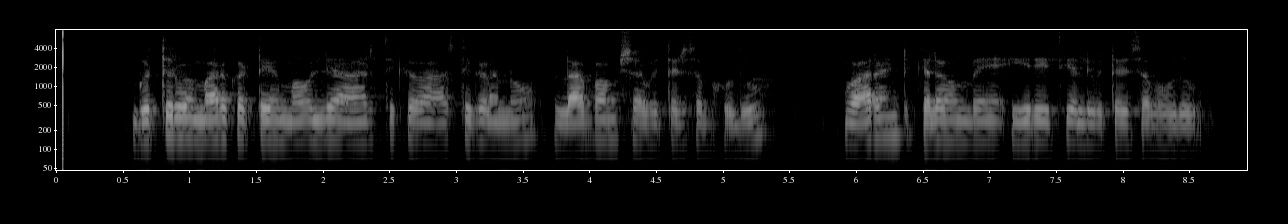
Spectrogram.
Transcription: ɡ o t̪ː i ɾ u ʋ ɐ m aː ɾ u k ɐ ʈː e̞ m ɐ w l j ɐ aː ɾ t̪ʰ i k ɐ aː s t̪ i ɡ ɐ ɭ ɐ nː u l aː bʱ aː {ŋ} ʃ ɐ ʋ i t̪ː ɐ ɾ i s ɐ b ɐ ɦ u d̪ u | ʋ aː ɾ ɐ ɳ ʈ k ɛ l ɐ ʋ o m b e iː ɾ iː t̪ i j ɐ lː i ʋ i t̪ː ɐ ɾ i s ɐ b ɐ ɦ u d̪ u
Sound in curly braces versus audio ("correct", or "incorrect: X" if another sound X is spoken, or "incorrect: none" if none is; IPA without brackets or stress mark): incorrect: m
